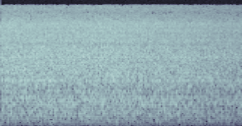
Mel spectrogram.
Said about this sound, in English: This is the sound of the technology that supports healthcare across the United States. Smith and I are in a temperature-controlled room full of thousands of servers.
